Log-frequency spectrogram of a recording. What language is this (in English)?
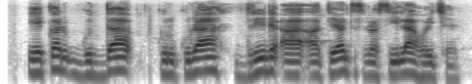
Maithili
